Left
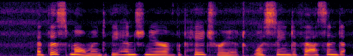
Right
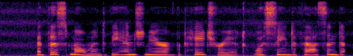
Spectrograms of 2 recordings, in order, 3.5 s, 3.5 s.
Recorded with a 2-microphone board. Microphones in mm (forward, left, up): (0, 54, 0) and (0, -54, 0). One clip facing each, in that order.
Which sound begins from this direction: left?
A woman speaking, at 0.4 s.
